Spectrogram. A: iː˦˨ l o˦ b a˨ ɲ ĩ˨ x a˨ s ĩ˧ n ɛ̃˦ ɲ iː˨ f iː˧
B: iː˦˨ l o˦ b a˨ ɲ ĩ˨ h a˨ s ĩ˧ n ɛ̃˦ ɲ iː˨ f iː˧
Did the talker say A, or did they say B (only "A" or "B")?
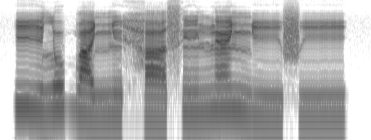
B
